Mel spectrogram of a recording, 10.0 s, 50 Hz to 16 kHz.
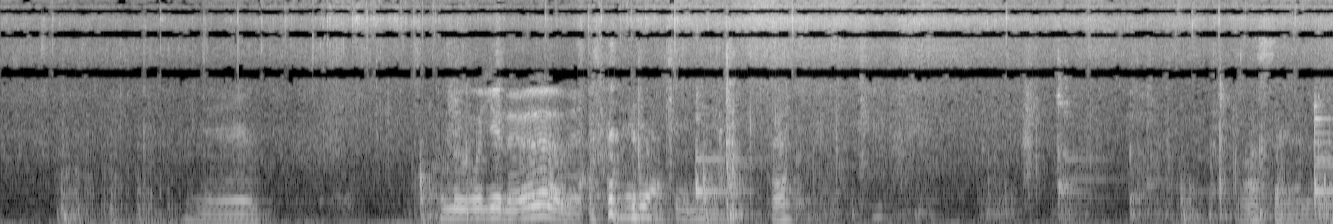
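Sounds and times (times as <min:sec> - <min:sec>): meat sizzling in a wok: 0:00.0 - 0:10.0
metal spatula scraping a pan: 0:04.8 - 0:10.0.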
